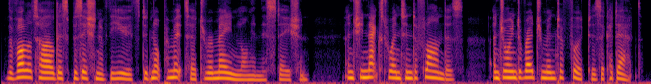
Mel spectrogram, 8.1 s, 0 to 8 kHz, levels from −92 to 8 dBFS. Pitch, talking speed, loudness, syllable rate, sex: 200 Hz, 230 wpm, -19 LUFS, 6.4 syllables/s, female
